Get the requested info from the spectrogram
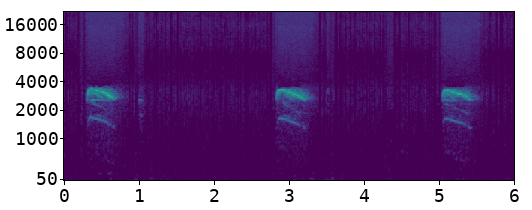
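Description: A bird calling three times, each a short faint call sliding down in pitch, about two and a half seconds apart.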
